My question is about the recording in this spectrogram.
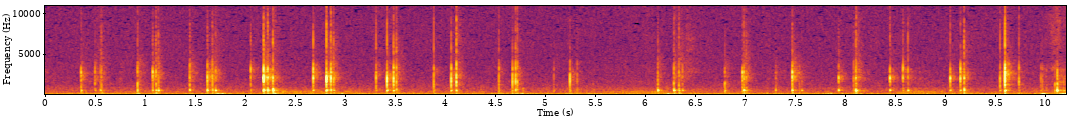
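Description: Long fingernails tapping on a stiff black leather pouch: irregular sharp clicks, several a second.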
